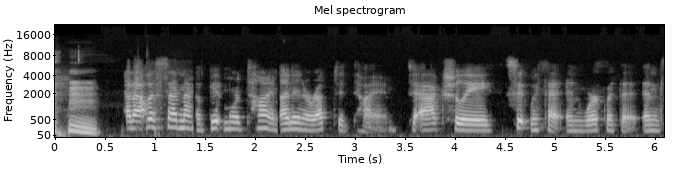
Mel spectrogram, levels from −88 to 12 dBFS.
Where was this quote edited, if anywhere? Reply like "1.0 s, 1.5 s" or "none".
0.9 s, 1.4 s, 2.2 s, 3.5 s, 4.5 s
